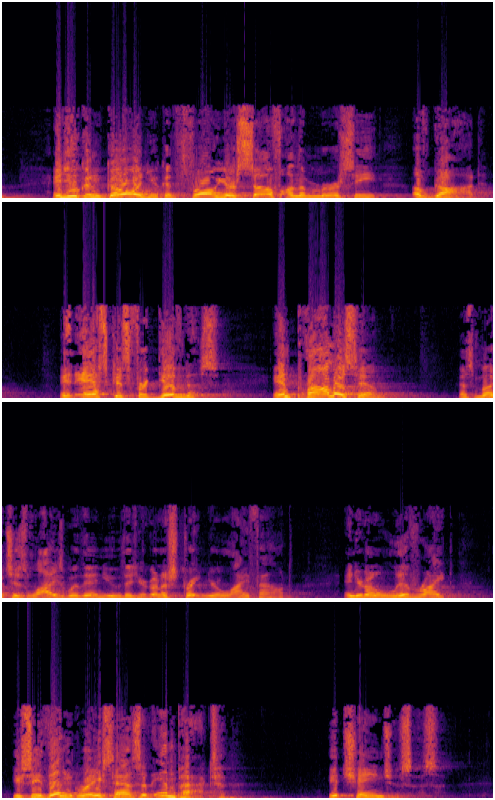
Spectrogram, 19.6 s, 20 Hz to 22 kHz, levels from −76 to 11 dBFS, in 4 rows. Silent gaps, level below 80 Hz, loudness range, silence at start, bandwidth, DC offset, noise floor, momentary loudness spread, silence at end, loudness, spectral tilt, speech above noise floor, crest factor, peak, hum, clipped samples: none; -36 dBFS; 6 LU; 0 s; 13 kHz; under 0.1%; -46 dBFS; 14 LU; 0.55 s; -9 LUFS; -4.5 dB/octave; 37 dB; 10 dB; 0 dBFS; none; 1%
